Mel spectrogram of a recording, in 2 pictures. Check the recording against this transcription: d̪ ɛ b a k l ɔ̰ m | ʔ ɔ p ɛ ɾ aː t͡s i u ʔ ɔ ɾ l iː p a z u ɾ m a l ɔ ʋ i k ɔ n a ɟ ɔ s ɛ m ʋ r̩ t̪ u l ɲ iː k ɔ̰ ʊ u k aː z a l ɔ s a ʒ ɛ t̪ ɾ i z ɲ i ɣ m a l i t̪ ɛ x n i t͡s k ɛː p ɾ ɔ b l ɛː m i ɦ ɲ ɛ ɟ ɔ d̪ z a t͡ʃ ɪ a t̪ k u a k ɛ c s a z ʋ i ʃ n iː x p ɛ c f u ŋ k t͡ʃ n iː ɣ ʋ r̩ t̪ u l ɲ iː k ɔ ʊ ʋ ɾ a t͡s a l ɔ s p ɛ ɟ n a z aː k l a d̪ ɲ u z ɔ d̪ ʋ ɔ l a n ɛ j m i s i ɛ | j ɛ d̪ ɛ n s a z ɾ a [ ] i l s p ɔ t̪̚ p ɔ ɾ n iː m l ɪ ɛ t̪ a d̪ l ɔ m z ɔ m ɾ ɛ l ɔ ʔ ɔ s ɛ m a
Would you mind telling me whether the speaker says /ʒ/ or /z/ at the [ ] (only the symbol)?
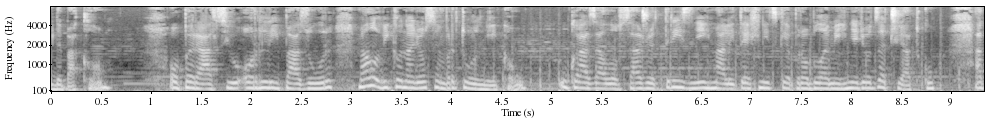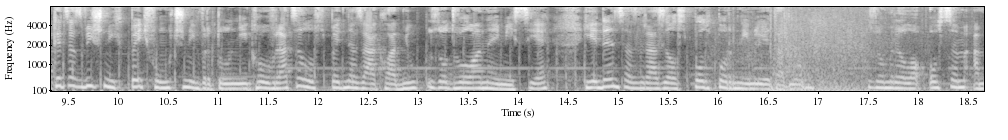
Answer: z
